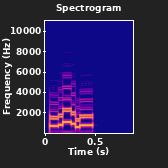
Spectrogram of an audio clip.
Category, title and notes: Sound effects > Other mechanisms, engines, machines
A talkative sounding small robot, bleeping. I originally designed this for some project that has now been canceled. Designed using Vital synth and Reaper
